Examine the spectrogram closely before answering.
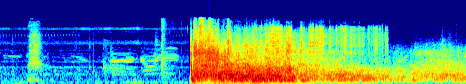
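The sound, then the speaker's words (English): A single loud gunshot fired at a police radio, a sharp blast that rings out in a long, roaring decay after a few faint, quieter sounds. “Shoot the radio.”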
